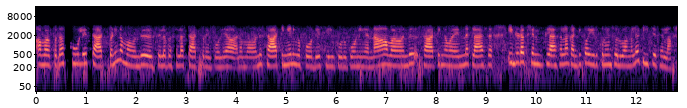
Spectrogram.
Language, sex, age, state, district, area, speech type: Tamil, female, 18-30, Tamil Nadu, Tirunelveli, rural, conversation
